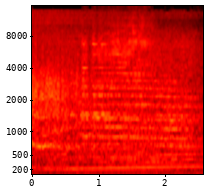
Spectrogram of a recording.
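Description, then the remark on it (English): A Chrysler Pacifica drives off, its engine a steady droning hum with a sustained low tone that holds for a couple of seconds and eases slightly at the very end. “Okay, here he goes. He's heading out.”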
